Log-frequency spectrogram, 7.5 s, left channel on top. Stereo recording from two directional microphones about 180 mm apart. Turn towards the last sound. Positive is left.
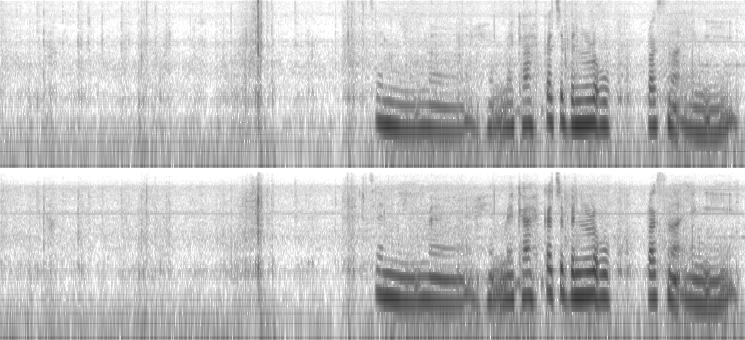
turn(degrees=-30)  # may be behind; listen again after turning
